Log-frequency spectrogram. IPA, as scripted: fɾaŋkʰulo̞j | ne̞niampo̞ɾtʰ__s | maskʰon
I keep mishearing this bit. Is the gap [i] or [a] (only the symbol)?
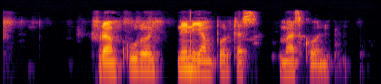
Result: a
